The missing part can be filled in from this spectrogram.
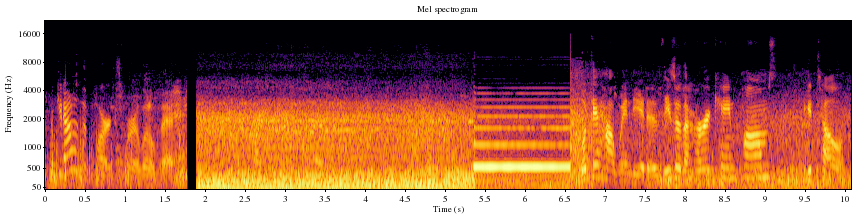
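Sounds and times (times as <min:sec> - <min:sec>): wind noise: 0:00.0 - 0:10.0
boat engine running: 0:01.9 - 0:10.0
horn long steady blast: 0:04.7 - 0:06.6.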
